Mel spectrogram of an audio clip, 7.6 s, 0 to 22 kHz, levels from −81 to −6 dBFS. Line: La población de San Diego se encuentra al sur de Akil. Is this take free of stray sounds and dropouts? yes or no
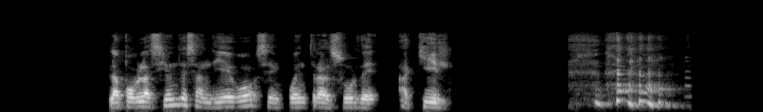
no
